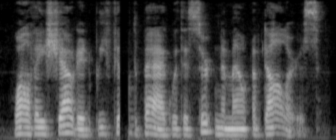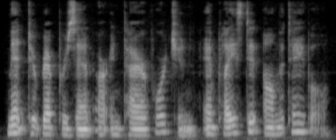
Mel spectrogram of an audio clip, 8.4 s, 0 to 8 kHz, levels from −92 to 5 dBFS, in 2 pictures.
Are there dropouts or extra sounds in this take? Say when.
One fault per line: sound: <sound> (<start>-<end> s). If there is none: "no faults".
sound: dropout (1.5-1.6 s)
